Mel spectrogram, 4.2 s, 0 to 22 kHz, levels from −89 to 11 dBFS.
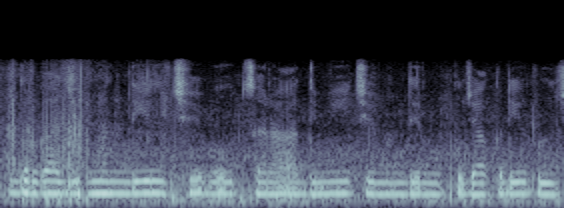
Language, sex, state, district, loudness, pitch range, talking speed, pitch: Maithili, female, Bihar, Katihar, -16 LUFS, 185-200 Hz, 240 wpm, 195 Hz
